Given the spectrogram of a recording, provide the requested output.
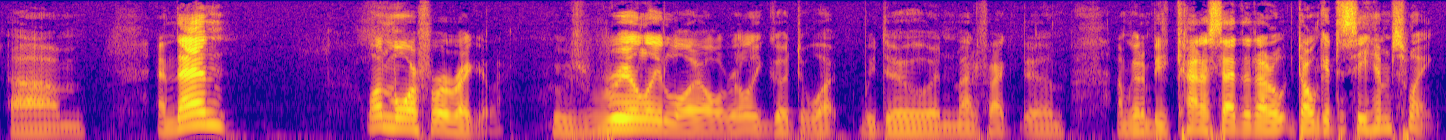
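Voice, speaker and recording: A man's voice: medium pitch, lively intonation, normal speed, dry recording. A man hosting a radio show in casual chat, often repeating phrases for emphasis. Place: radio studio.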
